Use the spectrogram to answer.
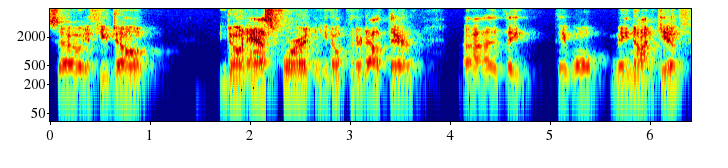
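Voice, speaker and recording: A man speaks at a fairly slow pace in a plain, everyday voice. His pitch is medium and his intonation fairly even. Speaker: nonprofit executive director and fundraising speaker. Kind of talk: webinar presentation answering a question about fundraising events. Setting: video conference call. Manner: conversational, explanatory.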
